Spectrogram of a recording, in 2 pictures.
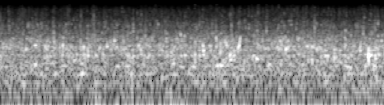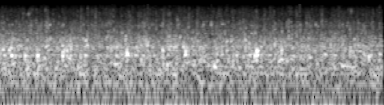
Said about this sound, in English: Close by, rushing, shushing, rattling shallow stones, water wraps gurgling arms around two great rocks. Downstream, mini rapids muttering, uttering, stammering, becoming small falls of water, dissolve, murmuring into pools.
